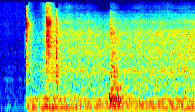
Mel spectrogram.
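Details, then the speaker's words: Dryer set to dry after clothes stayed wet: motor starts with a thump and settles into a steady electric hum with no drum tumble or thumps, the drum belt has snapped. "Well, that don't sound right."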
